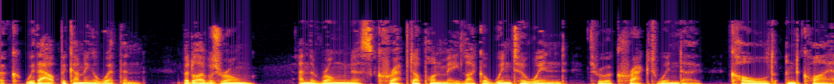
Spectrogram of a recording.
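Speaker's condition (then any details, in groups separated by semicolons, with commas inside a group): No condition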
